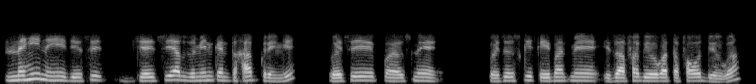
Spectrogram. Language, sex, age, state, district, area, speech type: Urdu, male, 18-30, Uttar Pradesh, Saharanpur, urban, conversation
